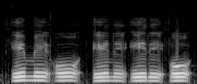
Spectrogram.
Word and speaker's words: Monroe: Se llama doctrina, se escribe Monroe. ¿Ya? Monroe, Monroe, como la Marilyn Monroe.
